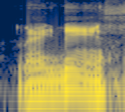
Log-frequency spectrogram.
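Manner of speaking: put-on American accent. Showing what an American accent sounds like: nasal American accent. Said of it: "What's an American accent?".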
